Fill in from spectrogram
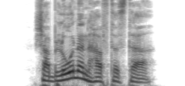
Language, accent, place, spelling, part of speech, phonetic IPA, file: German, Germany, Berlin, schablonenhaftester, adjective, [ʃaˈbloːnənhaftəstɐ], De-schablonenhaftester.ogg
- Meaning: inflection of schablonenhaft: 1. strong/mixed nominative masculine singular superlative degree 2. strong genitive/dative feminine singular superlative degree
